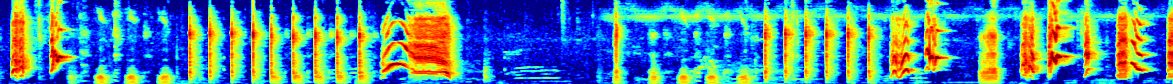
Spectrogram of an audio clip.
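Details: Myna (jalak) in loud, full 'gacor' song with varied 'isian' fill notes, used to prompt lazy mynas into singing: rapid series of harsh clicking bursts, a drawn-out wavering harmonic whistle, a short pause, then more chattering bursts and sharp whistles.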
